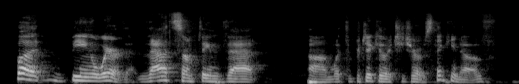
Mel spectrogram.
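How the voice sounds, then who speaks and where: A somewhat breathy man with an American accent at a fairly quick pace, with big swings in loudness, in a very clean recording with a silent background. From United States. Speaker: early childhood educator. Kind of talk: casual chat. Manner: fast.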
